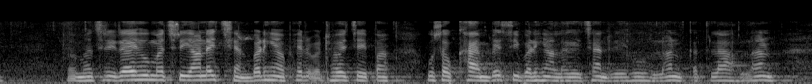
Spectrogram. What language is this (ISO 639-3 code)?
mai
